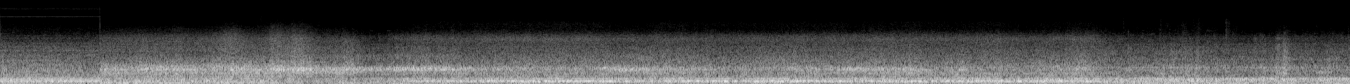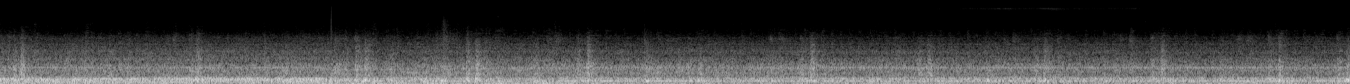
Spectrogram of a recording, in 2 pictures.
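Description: Running noise of a JR Shikoku 2000 series diesel express heard from inside the passenger cabin at speed: a steady low engine drone under the rumble and clatter of the wheels on the rails.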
